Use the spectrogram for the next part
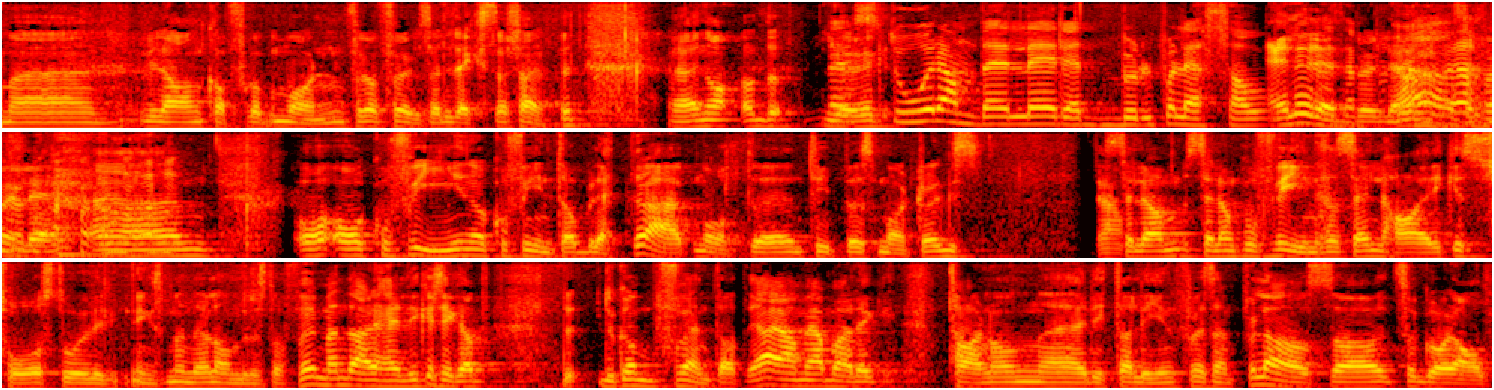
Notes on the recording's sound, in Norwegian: Podcasten er spilt inn live på Blindern med publikum i salen.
